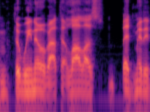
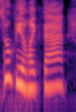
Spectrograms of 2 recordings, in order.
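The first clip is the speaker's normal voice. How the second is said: mock whiny Schwartz; 4 dB louder than usual. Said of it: "And he goes".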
